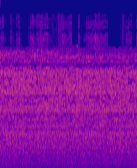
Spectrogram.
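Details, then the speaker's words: Dell laptop after CMOS battery reset to clear static charge causing no power/no boot: soft steady airy whoosh of cooling fan, no rattle or whine, with LEDs on; board powered and booting normally. "So that means this board is on. So because we see the fan response and the LEDs and the LED on the motherboard."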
